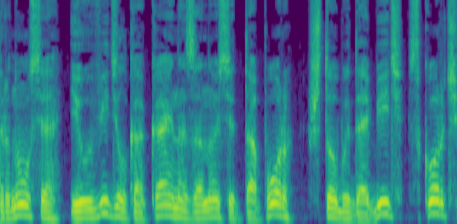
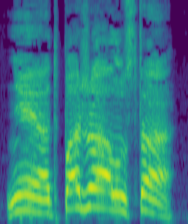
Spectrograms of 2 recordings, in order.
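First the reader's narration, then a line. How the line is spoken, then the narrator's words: Desperate scream. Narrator (Russian): закричал он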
